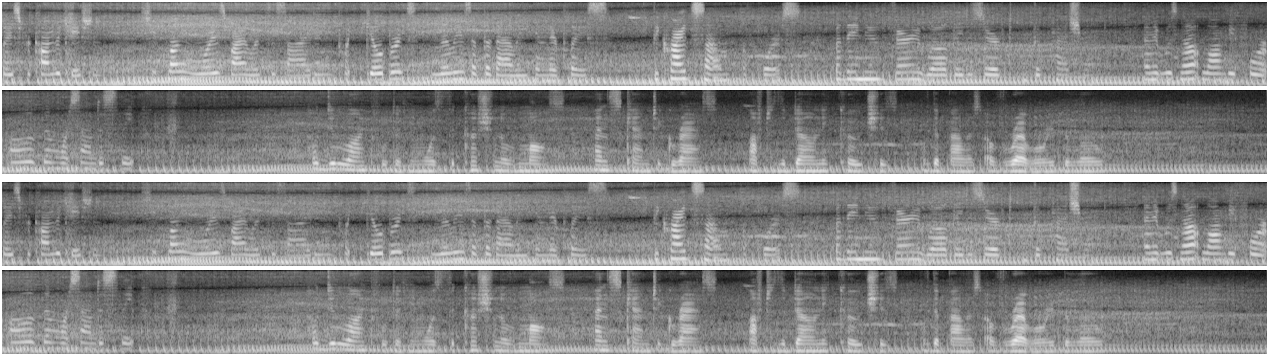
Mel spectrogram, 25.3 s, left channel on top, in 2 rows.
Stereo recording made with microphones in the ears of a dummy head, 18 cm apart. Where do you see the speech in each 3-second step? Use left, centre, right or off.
left, left, centre, right, right, right, right, right, off.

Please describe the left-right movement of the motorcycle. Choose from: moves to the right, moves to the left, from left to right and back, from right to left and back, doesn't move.
moves to the right.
